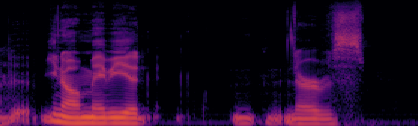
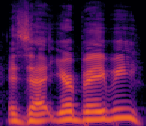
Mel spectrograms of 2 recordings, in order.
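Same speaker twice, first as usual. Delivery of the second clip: mock Don Rickles; 5 semitones higher, 5 dB louder than usual. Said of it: "Don Rickles machine".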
